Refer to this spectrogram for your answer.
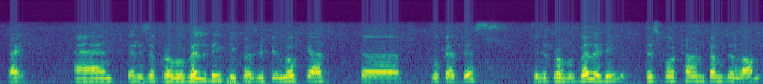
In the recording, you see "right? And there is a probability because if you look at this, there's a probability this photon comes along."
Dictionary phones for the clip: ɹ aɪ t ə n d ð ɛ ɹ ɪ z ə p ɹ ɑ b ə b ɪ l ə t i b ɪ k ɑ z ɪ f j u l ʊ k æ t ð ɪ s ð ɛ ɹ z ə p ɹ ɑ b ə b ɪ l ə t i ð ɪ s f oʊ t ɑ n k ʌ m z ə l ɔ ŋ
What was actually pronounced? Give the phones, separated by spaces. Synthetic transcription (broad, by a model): ɹ aɪ t ə n d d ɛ ɹ ɪ z ə p ɹ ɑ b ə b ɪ l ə t i b ɪ k ɑ z ɪ f j u l ʊ k æ t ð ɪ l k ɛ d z ə p ɹ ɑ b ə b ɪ l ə t i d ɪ s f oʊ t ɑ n k ʌ m z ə l ɔ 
